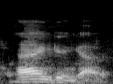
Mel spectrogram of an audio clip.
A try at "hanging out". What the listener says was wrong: No G sound, by the way. Hanging out. No gut.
